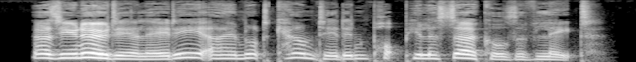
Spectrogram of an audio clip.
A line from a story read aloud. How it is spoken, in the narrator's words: Marlowe sighed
